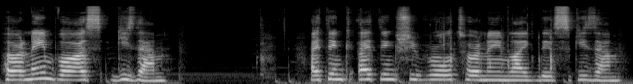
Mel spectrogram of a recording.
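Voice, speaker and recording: Casting note: relaxed woman streamer, slow easy talk, giggly, soft music underneath. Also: medium pitch. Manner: giggly, reacts to a video. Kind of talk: casual live-stream chat.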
